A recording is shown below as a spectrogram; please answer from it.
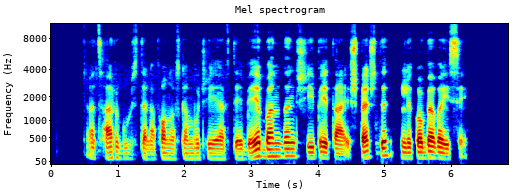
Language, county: Lithuanian, Vilnius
